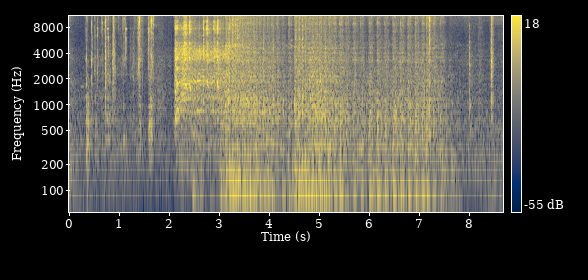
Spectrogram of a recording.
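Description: A Honda Revo 110 motorbike engine is cranked with a few short starter bursts, then catches and runs with a steady buzzing putter that rises slightly as it revs, with no talking.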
